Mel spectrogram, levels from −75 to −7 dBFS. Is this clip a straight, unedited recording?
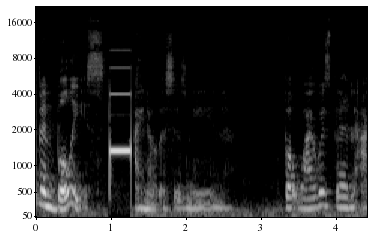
no; 1 cut; at 1.1 s

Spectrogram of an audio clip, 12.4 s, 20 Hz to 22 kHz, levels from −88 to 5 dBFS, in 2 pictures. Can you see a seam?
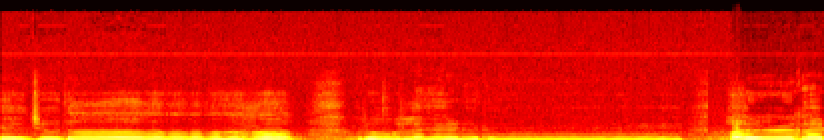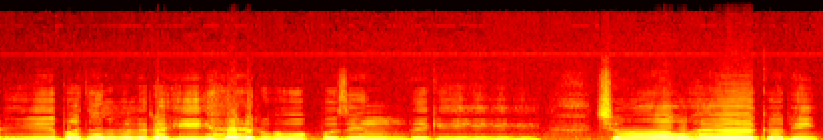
yes; 1 cut; at 5.3 s

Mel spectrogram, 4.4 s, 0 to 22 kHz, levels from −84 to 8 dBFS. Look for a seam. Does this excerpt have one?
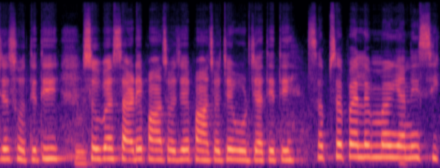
yes; 1 cut; at 3.1 s

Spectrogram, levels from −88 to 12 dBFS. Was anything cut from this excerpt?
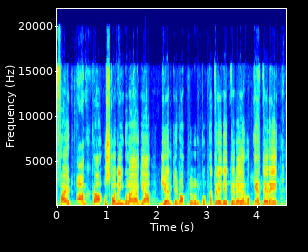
no; 0 cuts

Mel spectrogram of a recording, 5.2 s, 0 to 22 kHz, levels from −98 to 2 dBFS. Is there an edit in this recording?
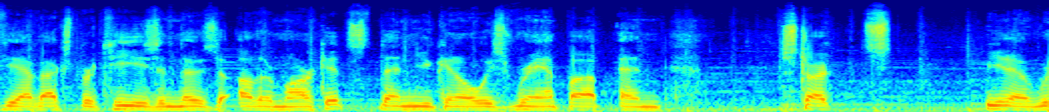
no; 0 cuts

